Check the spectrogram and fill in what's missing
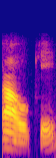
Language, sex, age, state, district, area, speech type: Malayalam, male, 18-30, Kerala, Kozhikode, urban, conversation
